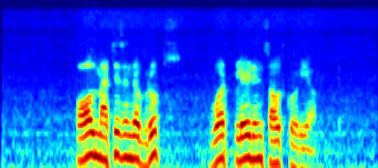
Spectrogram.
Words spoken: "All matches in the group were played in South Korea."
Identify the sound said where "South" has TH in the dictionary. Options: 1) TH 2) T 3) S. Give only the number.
2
